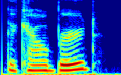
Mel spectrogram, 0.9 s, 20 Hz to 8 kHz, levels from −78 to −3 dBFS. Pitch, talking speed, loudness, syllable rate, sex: 220 Hz, 200 wpm, -13 LUFS, 3.9 syllables/s, female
